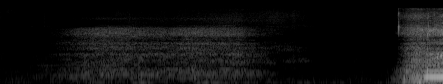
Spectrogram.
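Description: A single slow, breathy exhalation during a guided relaxation exercise, soft and steady for about a second before fading into silence.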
